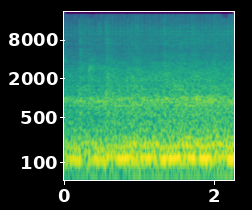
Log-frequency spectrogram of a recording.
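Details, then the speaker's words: 1975 Suzuki GT750 two-stroke triple, revived after sitting since 1986: short throttle blip settles straight back to a smooth steady idle around 1000 rpm, no hunting or hanging revs; no air leaks, runs well. "I'm really happy with the way that runs. Comes right back down to idle. No air leaks."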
